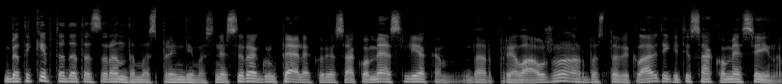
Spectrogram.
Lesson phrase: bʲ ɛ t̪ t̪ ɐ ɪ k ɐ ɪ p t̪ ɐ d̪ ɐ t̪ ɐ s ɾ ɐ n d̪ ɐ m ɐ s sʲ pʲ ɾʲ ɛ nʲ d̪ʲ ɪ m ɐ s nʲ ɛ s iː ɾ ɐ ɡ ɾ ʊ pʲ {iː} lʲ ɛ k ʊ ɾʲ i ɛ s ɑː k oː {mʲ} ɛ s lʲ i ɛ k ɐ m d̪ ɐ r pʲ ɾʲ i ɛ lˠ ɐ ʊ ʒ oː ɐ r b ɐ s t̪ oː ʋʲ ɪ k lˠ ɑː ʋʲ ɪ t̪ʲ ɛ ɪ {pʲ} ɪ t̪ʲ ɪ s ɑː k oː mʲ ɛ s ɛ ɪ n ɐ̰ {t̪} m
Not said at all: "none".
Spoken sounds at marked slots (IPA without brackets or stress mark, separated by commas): æː, mʲ, kʲ, none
